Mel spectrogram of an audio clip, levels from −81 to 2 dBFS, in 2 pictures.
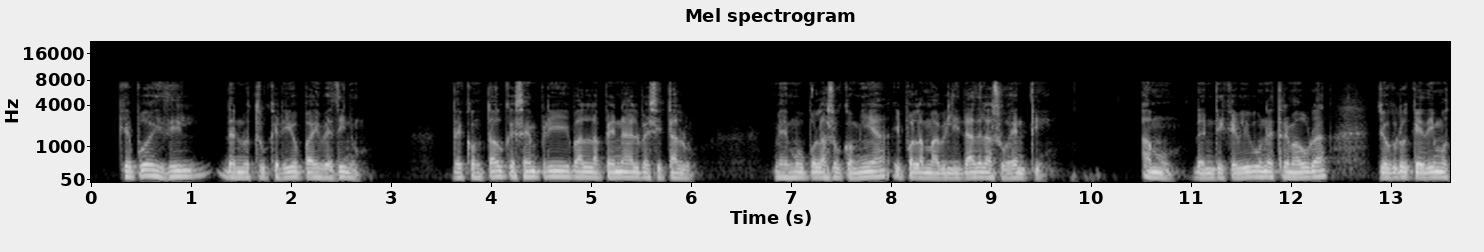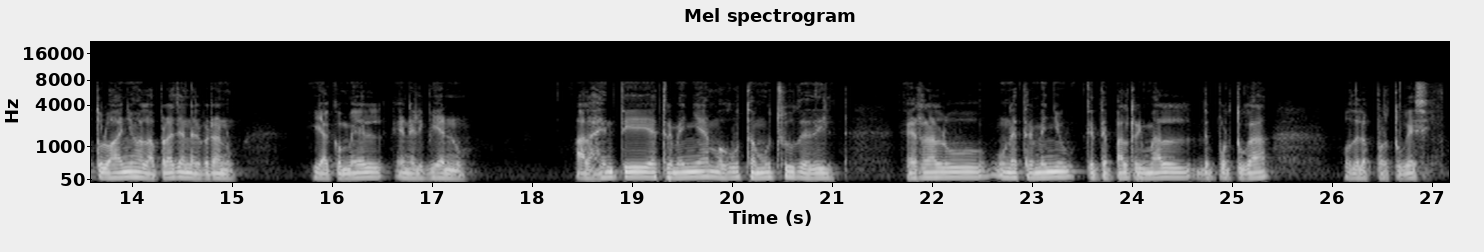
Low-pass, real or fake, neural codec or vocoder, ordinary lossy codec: none; real; none; none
